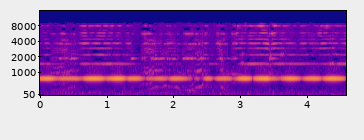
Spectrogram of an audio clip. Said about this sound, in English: just rest your finger on the rim and rub it around. Okay, so this is one of those well-known party tricks where you play the wine glass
